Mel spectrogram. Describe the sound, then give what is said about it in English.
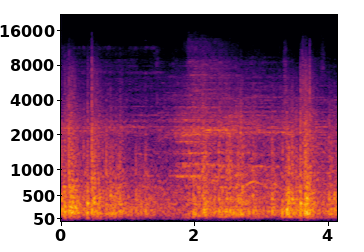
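Independence Day celebration fireworks crackle and pop in a dense, continuous barrage, with sharp louder bangs standing out around the start and near the end against a rumbling outdoor background. “On this side of the ocean, Independence Day celebrations rang from coast to coast.”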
